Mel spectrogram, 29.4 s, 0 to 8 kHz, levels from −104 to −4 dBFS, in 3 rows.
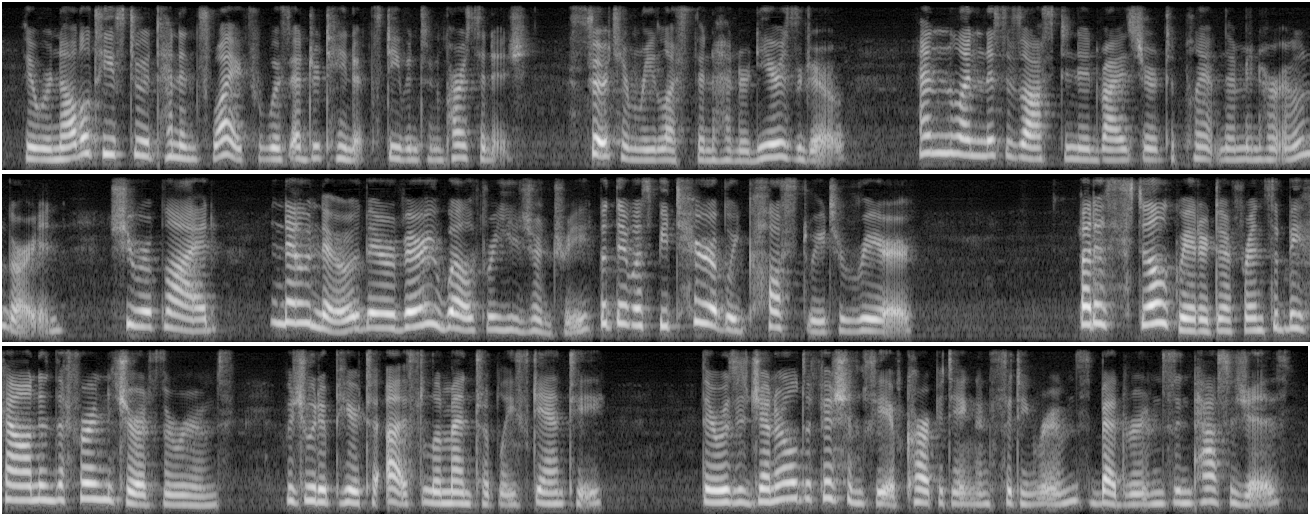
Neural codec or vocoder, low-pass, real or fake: autoencoder, 22.05 kHz, a latent of 192 numbers a frame, VITS, trained on one speaker; 7.2 kHz; fake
